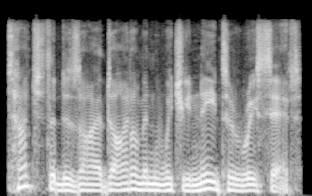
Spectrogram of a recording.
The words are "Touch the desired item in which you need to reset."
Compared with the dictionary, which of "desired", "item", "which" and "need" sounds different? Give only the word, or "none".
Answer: none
